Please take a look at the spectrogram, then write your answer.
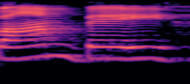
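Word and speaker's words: bombé: This chest of drawers or commode utilizes what we call a Bombay shape, and Bombay is spelt B-O-M-B-E, and the places that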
